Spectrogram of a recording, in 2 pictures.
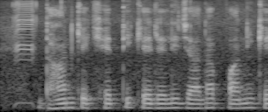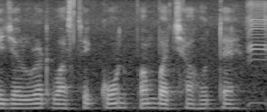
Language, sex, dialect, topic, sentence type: Maithili, male, Angika, agriculture, question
